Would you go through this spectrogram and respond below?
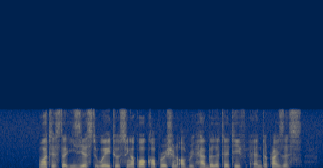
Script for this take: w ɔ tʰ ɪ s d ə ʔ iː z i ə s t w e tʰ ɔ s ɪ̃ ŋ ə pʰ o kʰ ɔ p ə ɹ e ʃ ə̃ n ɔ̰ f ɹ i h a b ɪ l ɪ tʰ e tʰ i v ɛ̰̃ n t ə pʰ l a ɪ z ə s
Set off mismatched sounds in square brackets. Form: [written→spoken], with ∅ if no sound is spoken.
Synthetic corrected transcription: w ɔ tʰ ɪ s d ə ʔ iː z i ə s t w e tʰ [ɔ→u] s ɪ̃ ŋ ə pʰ [o→ɔ] kʰ ɔ p ə ɹ e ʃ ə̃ n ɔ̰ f ɹ i h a b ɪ l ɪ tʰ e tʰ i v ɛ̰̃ n t ə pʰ [l→ɹ] a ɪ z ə s

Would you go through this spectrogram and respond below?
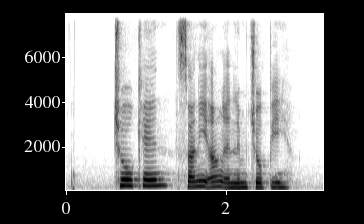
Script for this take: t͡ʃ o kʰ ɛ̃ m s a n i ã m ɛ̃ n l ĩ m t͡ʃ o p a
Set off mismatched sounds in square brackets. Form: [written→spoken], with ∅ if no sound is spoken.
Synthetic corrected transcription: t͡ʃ o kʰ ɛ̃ [m→n] s a n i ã [m→ŋ] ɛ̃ n l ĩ m t͡ʃ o p [a→i]

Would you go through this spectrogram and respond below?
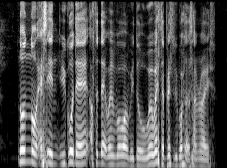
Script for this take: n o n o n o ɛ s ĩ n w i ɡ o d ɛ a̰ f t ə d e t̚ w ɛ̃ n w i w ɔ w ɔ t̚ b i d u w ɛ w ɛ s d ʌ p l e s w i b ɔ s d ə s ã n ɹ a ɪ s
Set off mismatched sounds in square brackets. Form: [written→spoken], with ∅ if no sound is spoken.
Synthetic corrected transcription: n o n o n o ɛ s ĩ n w i ɡ o d ɛ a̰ f t ə d [e→ɛ] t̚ w ɛ̃ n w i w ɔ w ɔ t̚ [b→w] i d u w ɛ w ɛ s d [ʌ→ə] p l e s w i b ɔ s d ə s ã n ɹ a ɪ s

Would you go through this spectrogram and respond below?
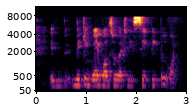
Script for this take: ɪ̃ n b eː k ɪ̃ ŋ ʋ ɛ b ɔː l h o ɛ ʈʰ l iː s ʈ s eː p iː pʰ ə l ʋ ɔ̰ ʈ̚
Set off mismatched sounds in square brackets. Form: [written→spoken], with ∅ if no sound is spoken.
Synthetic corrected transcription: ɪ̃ n [b→m] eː k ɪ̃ ŋ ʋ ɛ b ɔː l [h→s] o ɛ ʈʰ l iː s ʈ s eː p iː [pʰ→p] ə l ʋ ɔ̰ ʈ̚

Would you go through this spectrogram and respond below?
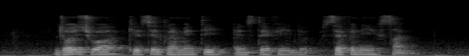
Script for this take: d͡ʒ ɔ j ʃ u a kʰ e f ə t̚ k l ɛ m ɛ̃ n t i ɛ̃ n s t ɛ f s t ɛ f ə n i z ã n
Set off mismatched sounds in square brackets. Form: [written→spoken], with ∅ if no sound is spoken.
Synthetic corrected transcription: d͡ʒ ɔ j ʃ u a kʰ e [f→s] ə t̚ k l ɛ m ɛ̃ n t i ɛ̃ n s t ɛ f s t ɛ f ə n i [z→s] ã n

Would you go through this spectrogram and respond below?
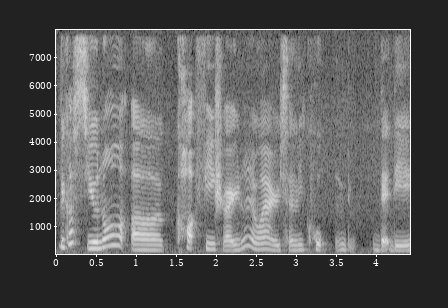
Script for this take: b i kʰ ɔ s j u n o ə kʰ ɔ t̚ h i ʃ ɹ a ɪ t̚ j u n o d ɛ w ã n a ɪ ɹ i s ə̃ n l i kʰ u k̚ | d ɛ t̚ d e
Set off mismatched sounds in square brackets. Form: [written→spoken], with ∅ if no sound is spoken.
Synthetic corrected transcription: b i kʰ ɔ s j u n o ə kʰ ɔ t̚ [h→f] i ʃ ɹ a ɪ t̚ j u n o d ɛ w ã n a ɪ ɹ i s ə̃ n l i kʰ u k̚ | d ɛ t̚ d e

